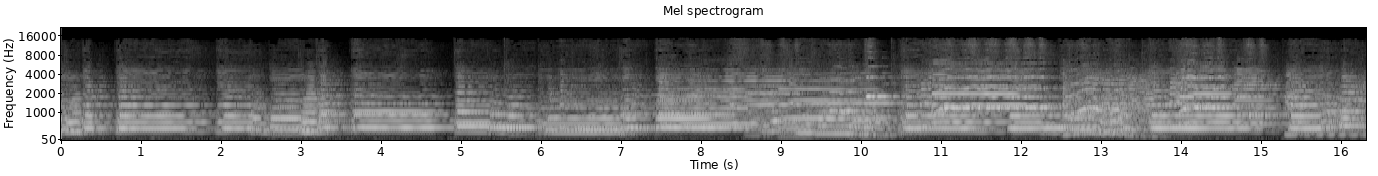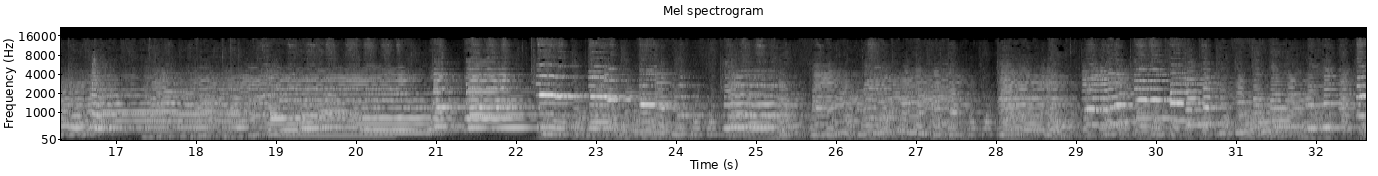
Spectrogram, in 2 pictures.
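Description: Wind quintet of flute, oboe, clarinet, bassoon and French horn playing live together: sustained chords at first, then quicker running passages, with a low bassoon line coming in about halfway and a denser, busier stretch in the last third.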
